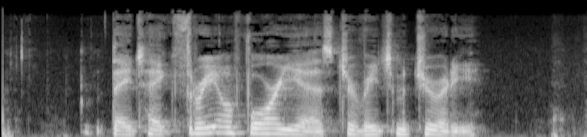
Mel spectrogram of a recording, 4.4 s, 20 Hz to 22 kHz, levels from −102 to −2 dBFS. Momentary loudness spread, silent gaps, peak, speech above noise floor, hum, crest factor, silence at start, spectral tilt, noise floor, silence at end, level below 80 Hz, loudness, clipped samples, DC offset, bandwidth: 13 LU; none; -2 dBFS; 26 dB; none; 16 dB; 0 s; -5 dB/octave; -43 dBFS; 0.2 s; -44 dBFS; -17 LUFS; under 0.1%; under 0.1%; 15.5 kHz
